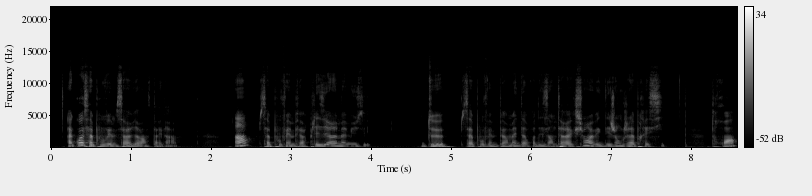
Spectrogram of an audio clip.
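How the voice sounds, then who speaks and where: A woman talks fairly quickly with lively intonation. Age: 30s. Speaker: freelancer and blogger. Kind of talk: solo podcast monologue. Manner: casual, hesitant with fillers.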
